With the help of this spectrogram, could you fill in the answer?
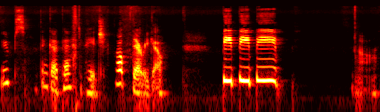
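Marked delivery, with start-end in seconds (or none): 3.3-4.3 three high, loud toots; truck beeps. A narrator's reading. Reader closes the truck story, high loud beeps. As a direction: beep cheerily like a toy horn.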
